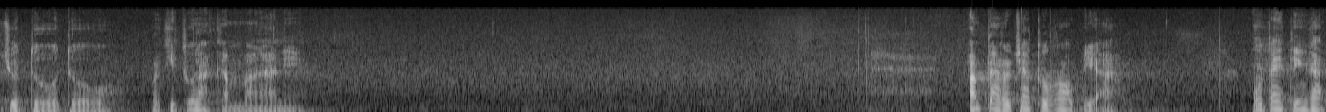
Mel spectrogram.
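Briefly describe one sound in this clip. An older man speaks calmly into a microphone, pausing between phrases.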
